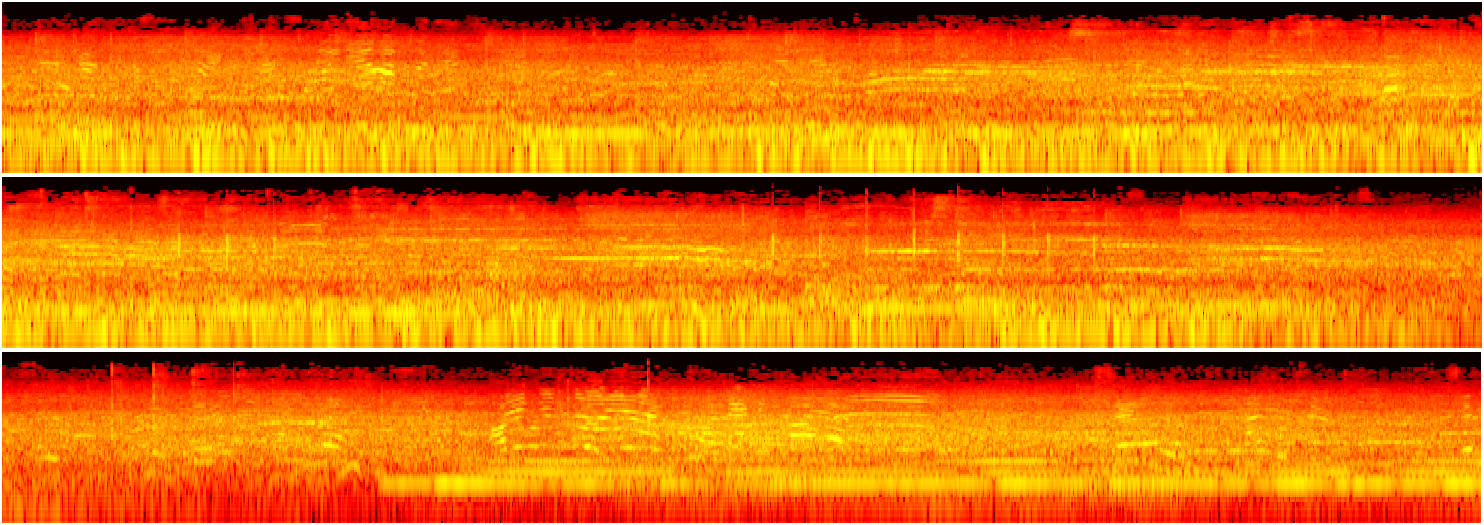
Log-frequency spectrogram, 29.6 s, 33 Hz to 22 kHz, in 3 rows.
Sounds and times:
Speech: 0.0 - 11.5
Music: 0.0 - 29.5.

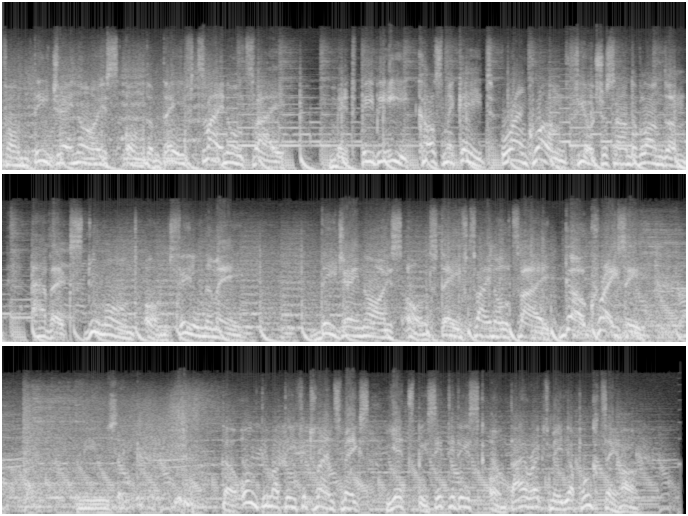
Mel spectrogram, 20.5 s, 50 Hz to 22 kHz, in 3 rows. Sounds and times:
Speech: 0.0 - 9.3, 10.0 - 13.3, 14.4 - 15.0, 15.9 - 20.1
Music: 0.0 - 20.5.

